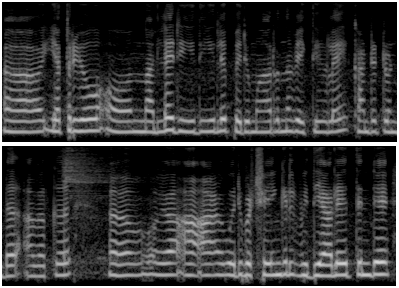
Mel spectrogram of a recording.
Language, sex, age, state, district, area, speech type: Malayalam, female, 60+, Kerala, Idukki, rural, spontaneous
